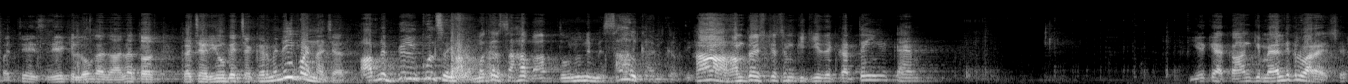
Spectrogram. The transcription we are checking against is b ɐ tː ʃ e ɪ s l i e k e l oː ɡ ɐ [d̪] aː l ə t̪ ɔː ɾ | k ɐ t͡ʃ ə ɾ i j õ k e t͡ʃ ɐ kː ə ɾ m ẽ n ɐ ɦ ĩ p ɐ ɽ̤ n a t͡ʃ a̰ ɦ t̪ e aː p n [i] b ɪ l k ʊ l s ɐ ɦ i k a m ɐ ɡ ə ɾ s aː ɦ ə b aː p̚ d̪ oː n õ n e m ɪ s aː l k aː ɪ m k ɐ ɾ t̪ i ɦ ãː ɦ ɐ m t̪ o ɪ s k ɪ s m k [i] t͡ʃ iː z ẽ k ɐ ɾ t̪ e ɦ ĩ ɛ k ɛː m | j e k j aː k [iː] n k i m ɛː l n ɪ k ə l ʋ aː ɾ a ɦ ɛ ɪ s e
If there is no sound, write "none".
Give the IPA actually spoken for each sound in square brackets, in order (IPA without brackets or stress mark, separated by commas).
d̪, e, i, aː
